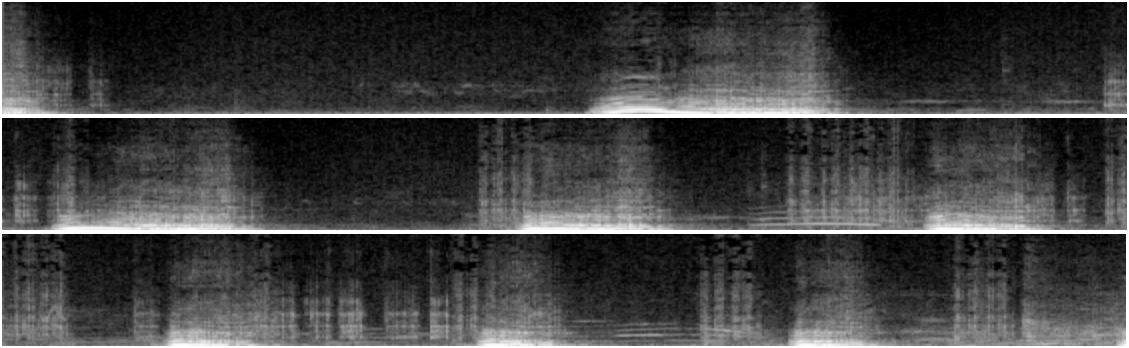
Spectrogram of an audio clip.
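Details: Lioness roaring in the jungle at Sasan Gir, India, on a safari: a series of deep, groaning roars, the first long and loud, then shorter grunting roars spaced about two seconds apart, fading slightly, with a low engine hum underneath.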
